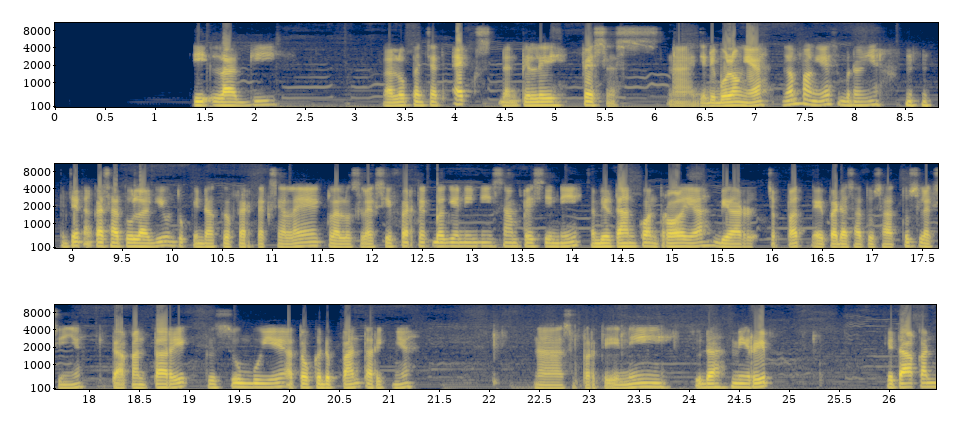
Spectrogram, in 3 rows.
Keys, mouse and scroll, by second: 1.8 i, 4.0 x, 6.2 Tab, 7.3 alt+shift+middle click, 9.8 1, 18.4 alt+middle click, 19.2-22.2 drag, 22.4 alt+middle click, 23.7 middle click, 24.0 Tab, 24.6 click.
